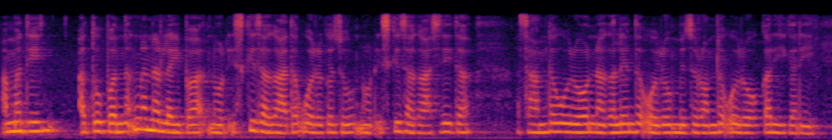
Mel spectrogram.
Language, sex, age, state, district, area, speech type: Manipuri, female, 30-45, Manipur, Bishnupur, rural, spontaneous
